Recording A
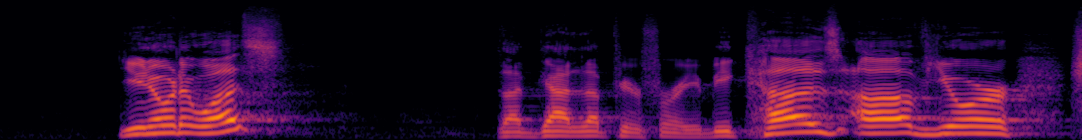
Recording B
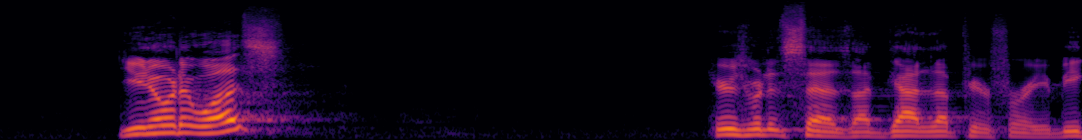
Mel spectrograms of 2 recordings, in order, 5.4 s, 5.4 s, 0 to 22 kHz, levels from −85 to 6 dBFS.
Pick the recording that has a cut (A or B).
A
